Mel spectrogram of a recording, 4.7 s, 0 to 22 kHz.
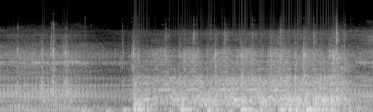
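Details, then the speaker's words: Neglected Oliver 1250-A tractor just bought, jump pack wired directly to the starter, no dash lights: the starter groans and turns the engine over slowly and unevenly, about three labored compressions a second. The starter sounds sick, and the owner plans to swap it. "Yeah, she turns pretty slow."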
